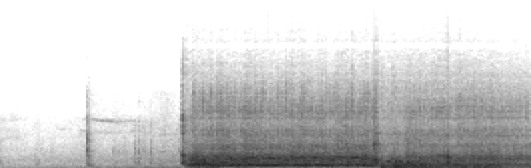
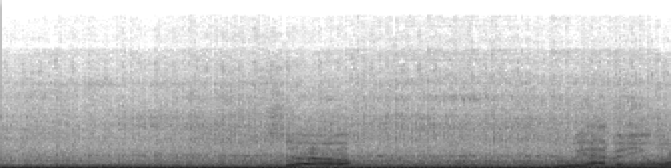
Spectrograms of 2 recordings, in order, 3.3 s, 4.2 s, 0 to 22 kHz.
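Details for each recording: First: 1976 Triumph Spitfire 1500, sitting for years: a few cranks, then engine catches and roars steadily for a couple of seconds running only on gasoline and transmission fluid mix poured into the carburetor bowl, before carburetor and fuel pump are reconnected. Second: 1976 Triumph Spitfire 1500, dormant for years, carburetor never adjusted: deep, steady low idle with an even beat and no knocks or rattles; normal, healthy idle, though it still doesn't quite want to idle.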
